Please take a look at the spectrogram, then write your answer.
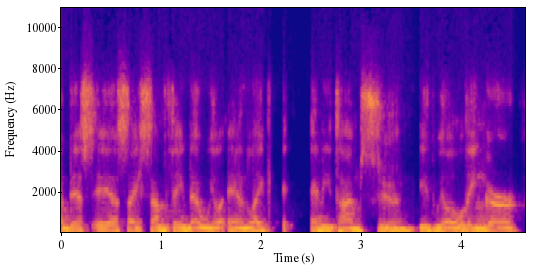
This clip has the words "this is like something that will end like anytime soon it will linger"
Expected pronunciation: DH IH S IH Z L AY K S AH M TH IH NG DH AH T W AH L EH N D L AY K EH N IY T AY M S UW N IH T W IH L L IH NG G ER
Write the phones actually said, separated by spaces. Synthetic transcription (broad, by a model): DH IH S IH Z L AY K S AH M TH IH NG DH AH T W AH L EH N D L AY K EH N IY T AY M S UW N IH T W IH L L IH NG G ER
